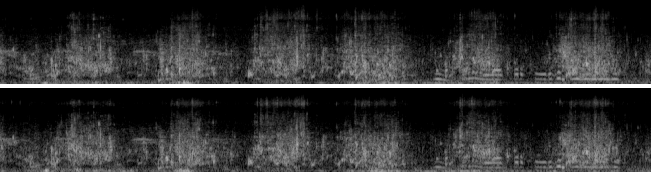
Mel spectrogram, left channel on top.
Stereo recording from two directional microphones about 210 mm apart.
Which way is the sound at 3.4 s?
15° left (ahead or behind).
